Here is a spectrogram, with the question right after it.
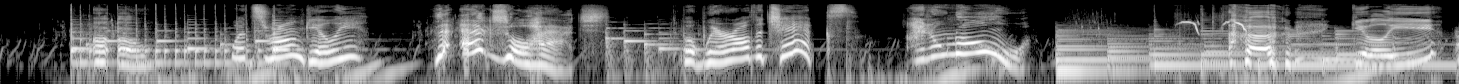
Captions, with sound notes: Uh oh. What's wrong, Gilly? The egg's all hatched! But where are all the chicks? I don't know! [chirping] Gilly.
